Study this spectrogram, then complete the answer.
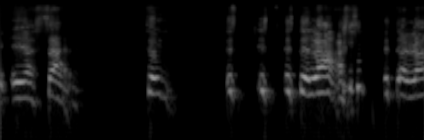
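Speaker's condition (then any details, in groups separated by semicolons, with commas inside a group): Cerebral palsy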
